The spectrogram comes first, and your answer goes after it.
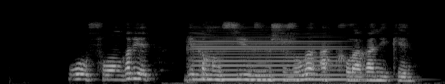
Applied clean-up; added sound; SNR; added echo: none; Bowed string instrument; 1 dB; reverberation time 0.2 s.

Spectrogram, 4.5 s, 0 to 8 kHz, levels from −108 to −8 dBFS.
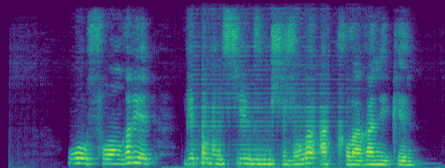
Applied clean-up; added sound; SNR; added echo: neural separator model SepFormer DNS4.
